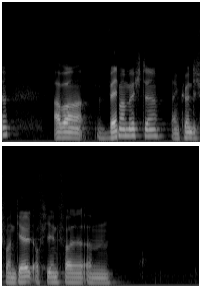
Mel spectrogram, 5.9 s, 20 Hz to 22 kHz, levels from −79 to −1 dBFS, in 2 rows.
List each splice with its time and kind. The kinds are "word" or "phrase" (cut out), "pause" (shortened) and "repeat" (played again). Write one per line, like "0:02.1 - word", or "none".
0:01.7 - word
0:03.2 - word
